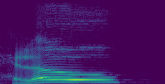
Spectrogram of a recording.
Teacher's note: the stress is on the second syllable. Once again, this is absolutely necessary to stress the right syllable.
